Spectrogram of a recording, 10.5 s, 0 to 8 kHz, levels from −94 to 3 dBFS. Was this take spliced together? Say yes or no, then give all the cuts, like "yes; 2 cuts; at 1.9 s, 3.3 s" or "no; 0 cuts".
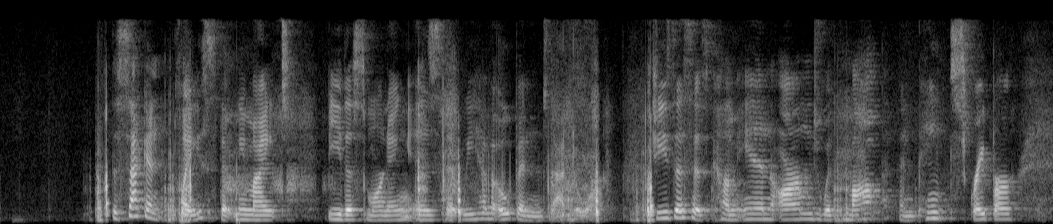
no; 0 cuts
